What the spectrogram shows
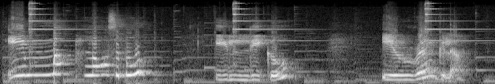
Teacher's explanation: with im before the bilabial consonants b and p, with il before the alveolar sound l, and with ir before the post-alveolar approximant r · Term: in prefix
